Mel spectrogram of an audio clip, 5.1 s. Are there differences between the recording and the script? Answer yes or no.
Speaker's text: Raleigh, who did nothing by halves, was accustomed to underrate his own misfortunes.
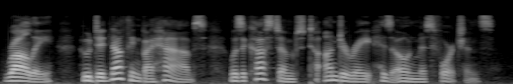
no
